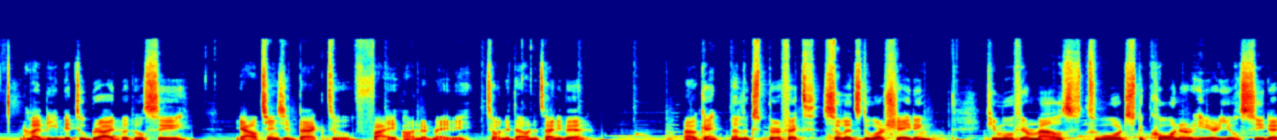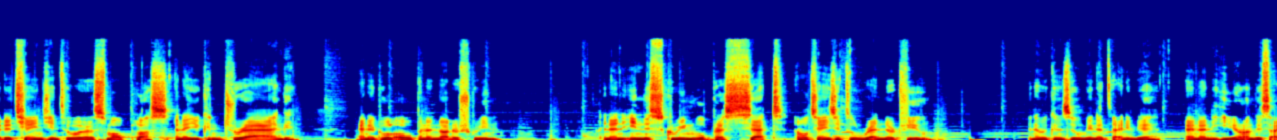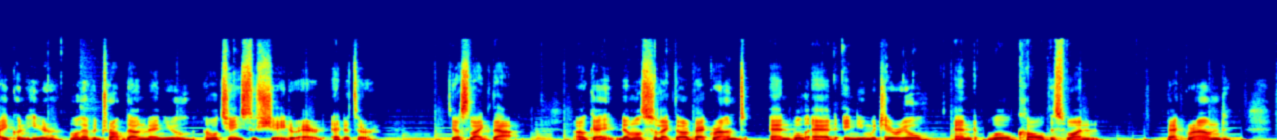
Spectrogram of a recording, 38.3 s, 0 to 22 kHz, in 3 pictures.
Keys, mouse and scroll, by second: 1.1-2.0 scroll up 1, 2.0-3.8 drag, 3.8 0, 5.1 click, 6.2 scroll up 1, 14.4-17.4 drag, 18.8 click, 19.7 z, 21.2 z, 22.3-22.9 scroll up 2, 23.4 scroll up 1, 24.3 click, 25.9-32.1 drag, 33.8-37.5 drag.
